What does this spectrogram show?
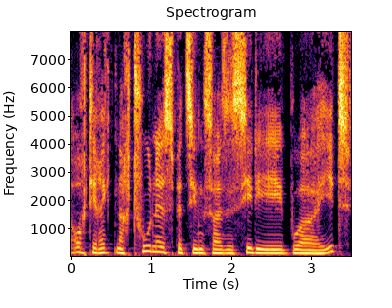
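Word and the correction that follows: Sidi Bou Said: wie spricht man das aus? Sidi Boussaid, ja genau. Sidi Boussaid, genau.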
